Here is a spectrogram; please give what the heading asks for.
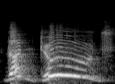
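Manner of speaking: high, loud gang cheer; shouting in unison. Acted. Three rats answer their rallying cry, shouting. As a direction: shout it like a group motto. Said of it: "the three rats shout in unison".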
